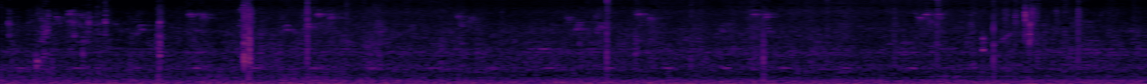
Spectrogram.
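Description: Faint chirping of small birds over a steady low rumble, with scattered sharp clicks.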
